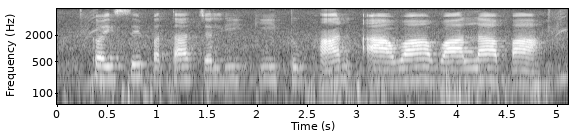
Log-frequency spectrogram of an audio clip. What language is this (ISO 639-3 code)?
bho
